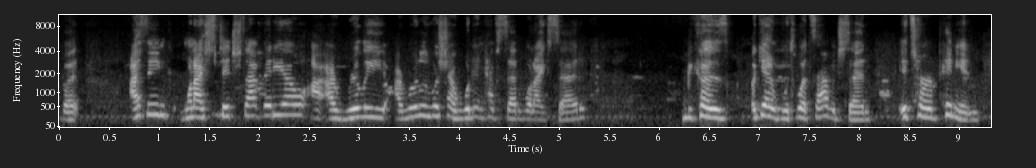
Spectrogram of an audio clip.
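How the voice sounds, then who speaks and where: Here a thirtysomething woman with a mid-range voice joins a casual live panel as a guest. She cuts herself off, swears freely, speaks bluntly, and explains more than she needs to. Slight background noise sits under poor-quality audio.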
